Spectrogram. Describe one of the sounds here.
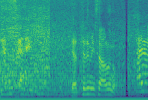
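A man asks questions, close to a microphone.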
